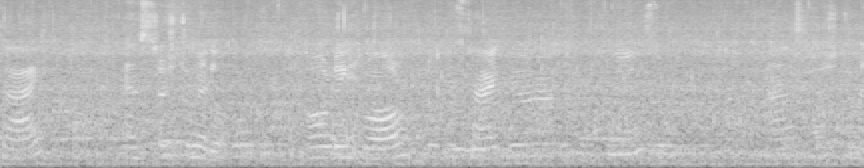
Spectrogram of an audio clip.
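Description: Water lapping and splashing in an indoor swimming pool as a person's legs are moved through it, with brief indistinct voices.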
